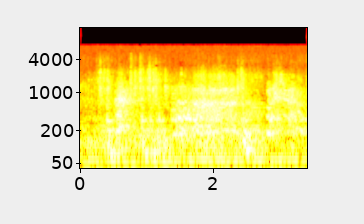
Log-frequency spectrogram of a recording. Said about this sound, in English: Seems to be no one here but the dog.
